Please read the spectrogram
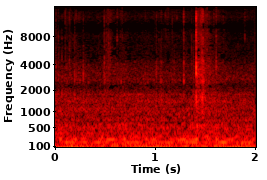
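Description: A clear plastic bag being handled and pulled open, crinkling, with one sharp crackle about one and a half seconds in, over a steady low hum.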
